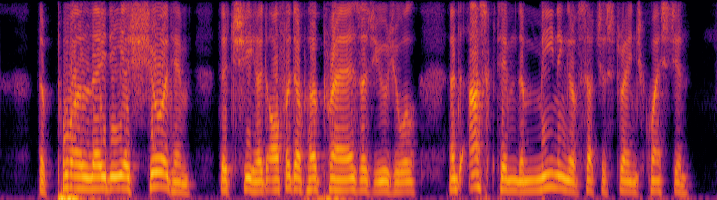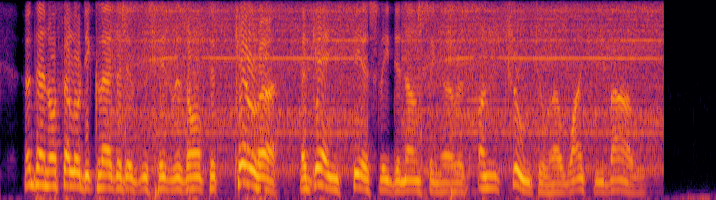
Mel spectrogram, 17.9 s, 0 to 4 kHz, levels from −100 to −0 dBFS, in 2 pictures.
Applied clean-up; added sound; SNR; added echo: none; Domestic sounds, home sounds; 9 dB; none.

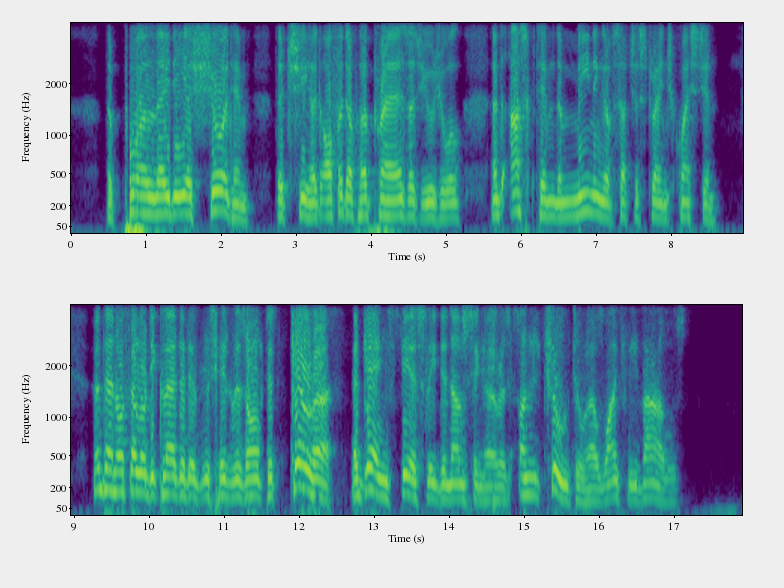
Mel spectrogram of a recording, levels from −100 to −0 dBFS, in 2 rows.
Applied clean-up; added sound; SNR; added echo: neural mask model Resemble Enhance denoiser.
